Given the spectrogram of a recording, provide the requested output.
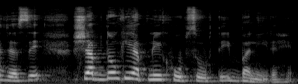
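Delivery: ordinary delivery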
